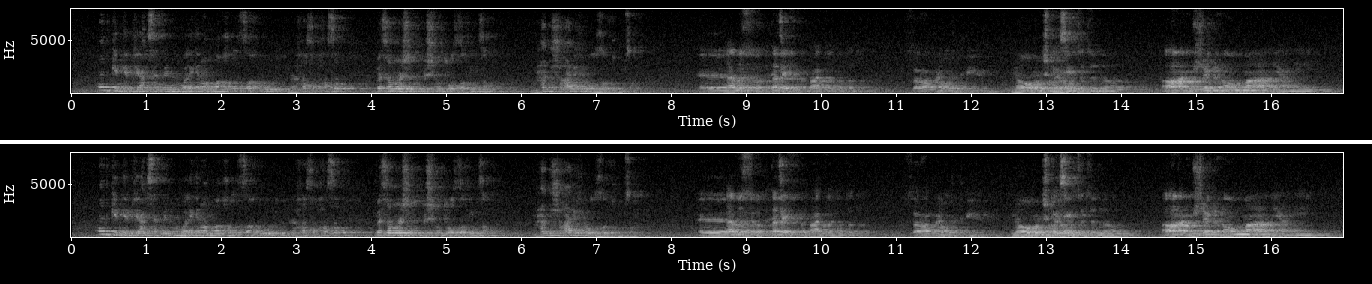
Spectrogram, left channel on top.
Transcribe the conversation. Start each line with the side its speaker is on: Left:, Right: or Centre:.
Right: ممكن كان في احسن منهم ولكن هم خلاص ظهروا اللي حصل حصل بس هم مش مش متوظفين صح محدش عارف يوظفهم صح آه
Centre: انا بص بختلف
Right: زي
Centre: معاك في النقطه دي الصراحه
Right: نقطة
Centre: يعني
Right: إيه؟ إن هما مش كويسين؟
Centre: يعني نقطة انه اه انا مش شايف ان هما يعني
